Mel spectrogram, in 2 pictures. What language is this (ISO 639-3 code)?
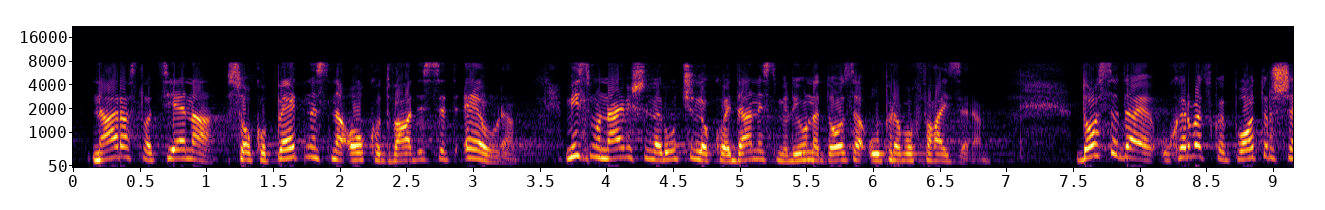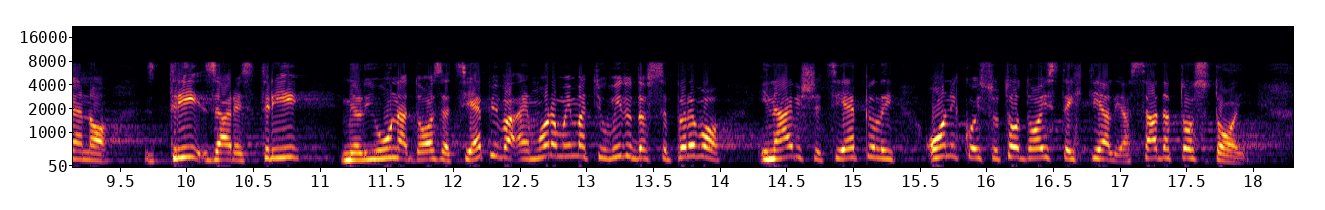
hrv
